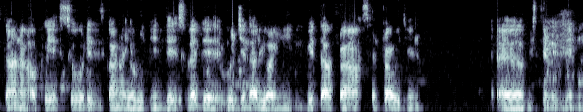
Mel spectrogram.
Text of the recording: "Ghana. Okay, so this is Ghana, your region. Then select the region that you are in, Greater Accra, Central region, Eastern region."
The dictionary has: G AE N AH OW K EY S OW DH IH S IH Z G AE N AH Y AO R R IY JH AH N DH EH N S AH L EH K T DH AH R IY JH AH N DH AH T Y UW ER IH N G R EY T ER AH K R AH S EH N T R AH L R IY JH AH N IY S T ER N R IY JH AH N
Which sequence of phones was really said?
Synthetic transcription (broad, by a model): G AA N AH OW K EY S OW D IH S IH S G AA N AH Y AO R R IY JH AH N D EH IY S L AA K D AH R IY JH AH N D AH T Y UW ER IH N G EY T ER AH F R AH S EH N T R AH L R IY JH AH N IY S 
